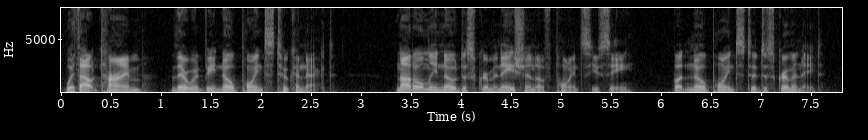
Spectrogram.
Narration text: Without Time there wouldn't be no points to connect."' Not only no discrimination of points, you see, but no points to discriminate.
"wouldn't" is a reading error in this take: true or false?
true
